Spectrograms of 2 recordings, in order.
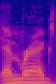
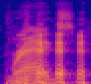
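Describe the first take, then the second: First: The M is said as a separate letter. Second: The M is blended into the word. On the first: "That's how I say it"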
